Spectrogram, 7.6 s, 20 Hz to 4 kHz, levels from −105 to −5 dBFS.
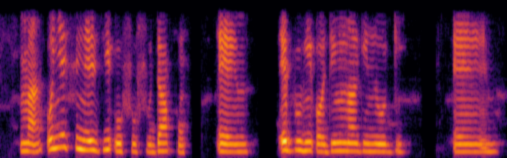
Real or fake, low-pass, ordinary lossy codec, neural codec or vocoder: fake; 3.6 kHz; none; codec, 16 kHz, 2 kbps, FunCodec, trained on Chinese and English, 25 frames a second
